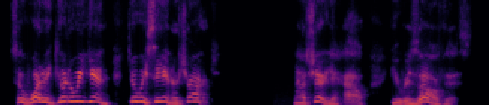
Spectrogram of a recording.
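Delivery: croaky frog voice. Explaining a birth chart with asthma medicine in their throat, the speaker talks in a croaky frog-like voice. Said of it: "that's why I'm talking like a frog".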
